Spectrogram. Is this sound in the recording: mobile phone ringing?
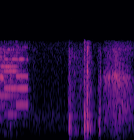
yes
